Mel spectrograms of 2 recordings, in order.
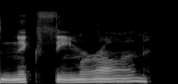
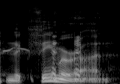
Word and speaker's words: Nycthemeron: It's called Nycthemeron. Am I pronouncing that right? – I think it's Nycthemeron. – Thank you, Mr. Accent the Syllable. Nycthemeron.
